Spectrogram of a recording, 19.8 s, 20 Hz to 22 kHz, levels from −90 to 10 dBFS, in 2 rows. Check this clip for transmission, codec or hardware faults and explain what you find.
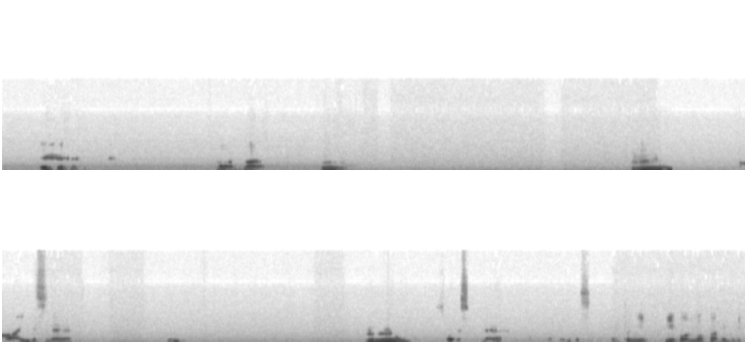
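Two echo-control faults affect this speech recording: the far end leaks into the talker's line, and the talker is repeatedly suppressed while both sides speak.

Other side's voice leaking through, 0 to 4.7 s: the echo canceller likely left part of the loudspeaker signal in the microphone feed. A faint second voice sits beneath the talker for the first few seconds, around 30 dB below the main speech.

Speech suppressed in double talk, at 0.48 to 1.46 s, 2.84 to 3.25 s, 8.8 to 10.24 s, 12.04 to 12.42 s and 14.72 to 17.92 s: the canceller likely could not separate the talker from the echo and attenuated both. The talker's voice dips or drops out in pieces. The shallowest dip is about 10 dB, in the first stretch. The deepest is about 30 dB, near 9 to 10 s. The longest run, 14.7 to 17.9 s, is affected for roughly two seconds in total.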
